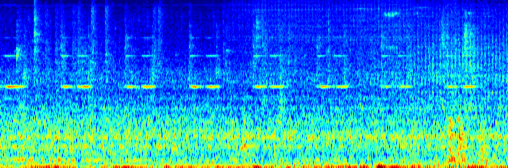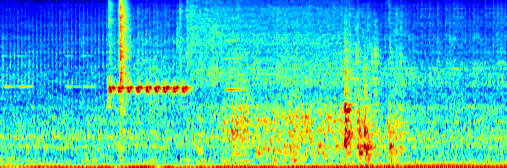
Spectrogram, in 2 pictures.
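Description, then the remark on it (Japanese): A bus rumbles low and steady as it slows to a halt at a stop, then a sharp hiss of air brakes bursts out midway alongside a brief electronic beep, with the engine still droning. “停車いたします。”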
